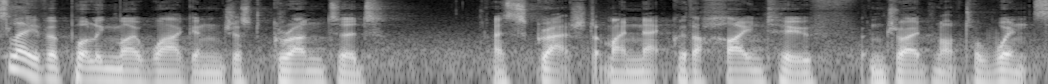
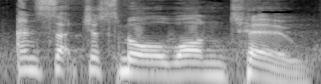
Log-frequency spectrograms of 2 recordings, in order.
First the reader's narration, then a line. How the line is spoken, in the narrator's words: A guard buck called out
